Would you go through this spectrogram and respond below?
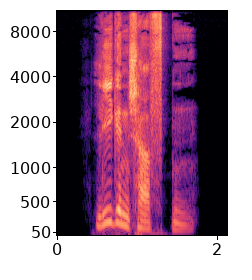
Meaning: plural of Liegenschaft
- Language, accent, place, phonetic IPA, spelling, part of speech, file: German, Germany, Berlin, [ˈliːɡn̩ʃaftn̩], Liegenschaften, noun, De-Liegenschaften.ogg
